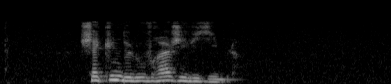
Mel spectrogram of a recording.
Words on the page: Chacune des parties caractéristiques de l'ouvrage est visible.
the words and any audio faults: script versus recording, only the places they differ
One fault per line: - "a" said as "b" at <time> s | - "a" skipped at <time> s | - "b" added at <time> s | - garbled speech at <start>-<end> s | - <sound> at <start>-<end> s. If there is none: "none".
- "des parties caractéristiques" skipped at 1.2 s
